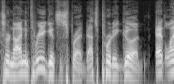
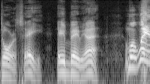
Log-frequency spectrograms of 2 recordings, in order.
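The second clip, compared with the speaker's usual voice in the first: smooth, schmoozing, sweet-talking New York accent; 4 dB louder than usual. Showing the listener how to sweet-talk a woman in a New York accent. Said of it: "sweet talk her in your New York accent".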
